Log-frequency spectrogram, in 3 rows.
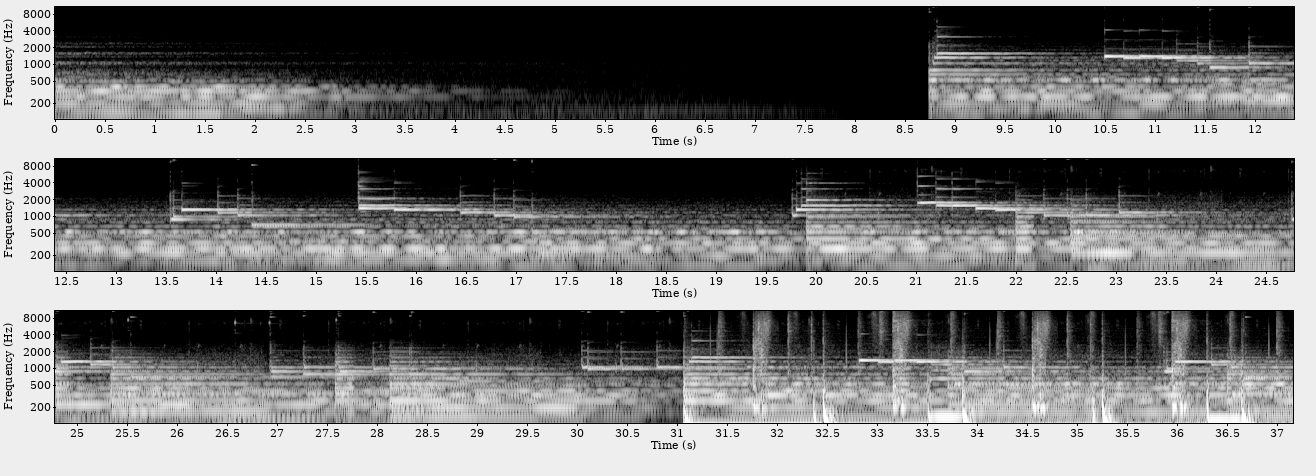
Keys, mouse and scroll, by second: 15.9 ctrl+=, 23.1 [, 34.2 right click.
